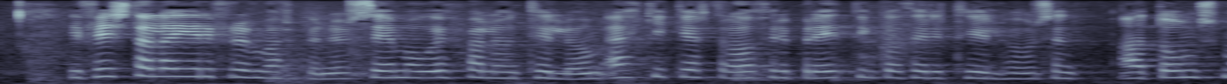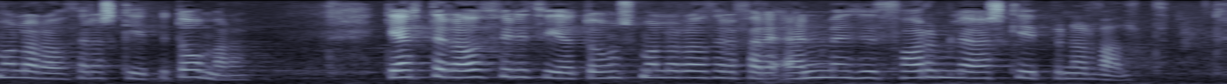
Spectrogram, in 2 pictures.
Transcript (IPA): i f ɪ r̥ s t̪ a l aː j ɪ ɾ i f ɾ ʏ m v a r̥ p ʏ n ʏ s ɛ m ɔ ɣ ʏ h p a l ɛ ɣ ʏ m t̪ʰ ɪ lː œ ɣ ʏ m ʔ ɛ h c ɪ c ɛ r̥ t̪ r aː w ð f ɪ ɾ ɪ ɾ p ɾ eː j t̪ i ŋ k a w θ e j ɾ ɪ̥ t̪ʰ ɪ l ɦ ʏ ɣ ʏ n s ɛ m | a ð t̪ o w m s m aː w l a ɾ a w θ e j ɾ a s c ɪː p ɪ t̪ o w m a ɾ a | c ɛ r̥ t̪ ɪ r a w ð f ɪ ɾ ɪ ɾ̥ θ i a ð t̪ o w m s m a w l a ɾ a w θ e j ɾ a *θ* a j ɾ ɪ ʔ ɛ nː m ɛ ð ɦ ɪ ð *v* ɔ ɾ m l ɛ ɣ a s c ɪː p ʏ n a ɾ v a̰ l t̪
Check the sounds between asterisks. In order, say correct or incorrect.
incorrect: f, incorrect: f

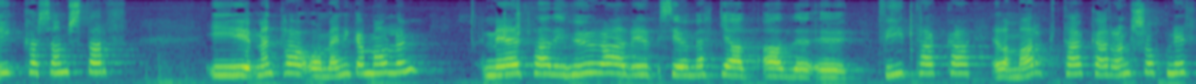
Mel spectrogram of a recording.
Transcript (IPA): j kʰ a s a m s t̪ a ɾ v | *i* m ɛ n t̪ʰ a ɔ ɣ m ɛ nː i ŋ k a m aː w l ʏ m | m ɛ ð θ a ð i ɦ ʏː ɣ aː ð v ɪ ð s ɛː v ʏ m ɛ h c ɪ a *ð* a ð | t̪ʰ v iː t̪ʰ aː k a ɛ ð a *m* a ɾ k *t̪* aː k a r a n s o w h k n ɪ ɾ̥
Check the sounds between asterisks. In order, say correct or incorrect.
correct, correct, correct, incorrect: t̪ʰ

